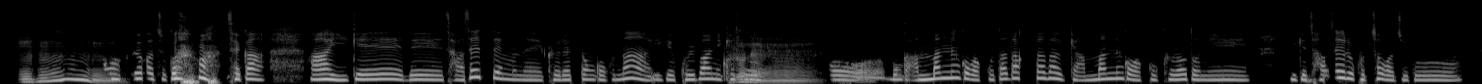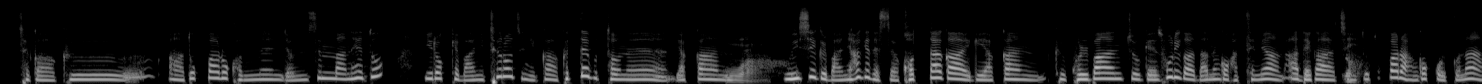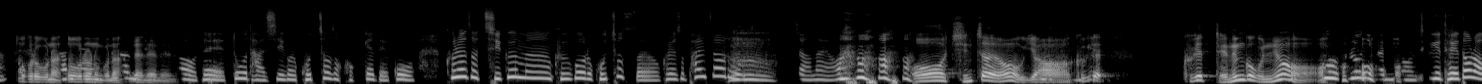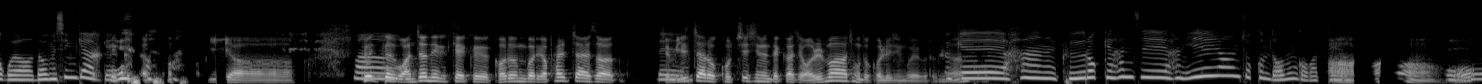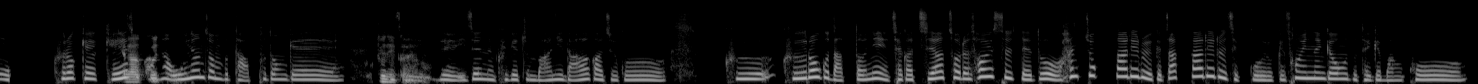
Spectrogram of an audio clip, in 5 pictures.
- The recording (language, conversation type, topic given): Korean, podcast, 나쁜 습관을 끊고 새 습관을 만드는 데 어떤 방법이 가장 효과적이었나요?
- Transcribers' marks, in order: laugh; tapping; other background noise; gasp; laugh; unintelligible speech; laugh; laughing while speaking: "그니까요"; laugh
